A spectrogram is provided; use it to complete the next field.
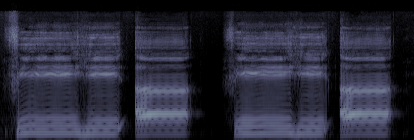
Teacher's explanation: Fi panjang 2 harokat karena ada pemanjangnya yaitu ya sukun. Ya sukun sebelumnya harokatnya kasroh. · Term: mat tabi'i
